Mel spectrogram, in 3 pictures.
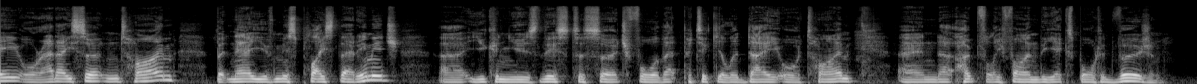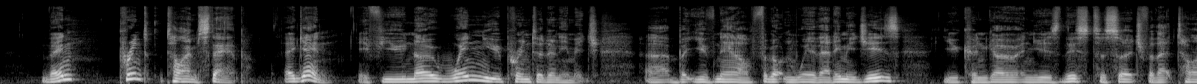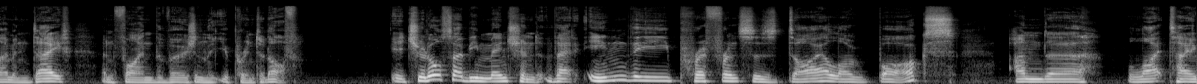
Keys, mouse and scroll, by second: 13.5 click, 14.2 click, 30.3 click.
